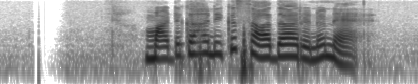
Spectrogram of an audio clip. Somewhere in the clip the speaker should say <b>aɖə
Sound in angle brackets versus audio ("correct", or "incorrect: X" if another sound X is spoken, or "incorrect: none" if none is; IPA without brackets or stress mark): incorrect: m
